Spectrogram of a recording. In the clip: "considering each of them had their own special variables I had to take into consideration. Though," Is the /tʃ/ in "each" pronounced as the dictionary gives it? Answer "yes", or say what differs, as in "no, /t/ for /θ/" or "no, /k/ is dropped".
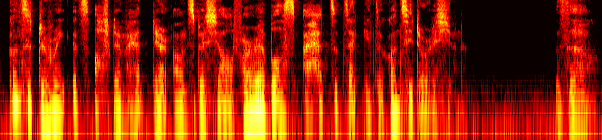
no, /s/ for /tʃ/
